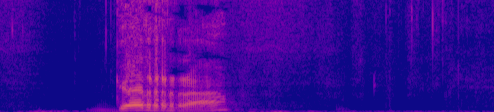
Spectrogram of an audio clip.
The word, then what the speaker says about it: guerra: Guerra is a hard G because the U is silent, and the U is used to harden the G before the E.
